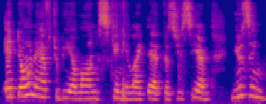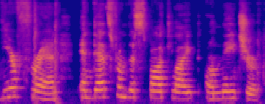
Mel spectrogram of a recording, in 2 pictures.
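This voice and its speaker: A woman's voice: on the high side, unhurried, poor audio. A woman with a French Canadian accent, whose first language is French, chatting her way through a live card-making tutorial and asking viewers questions as she works. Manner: chatty, thinks aloud, asks viewers directly.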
